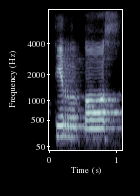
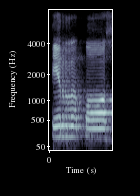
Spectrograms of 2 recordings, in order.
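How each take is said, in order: The two takes are said the same way.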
